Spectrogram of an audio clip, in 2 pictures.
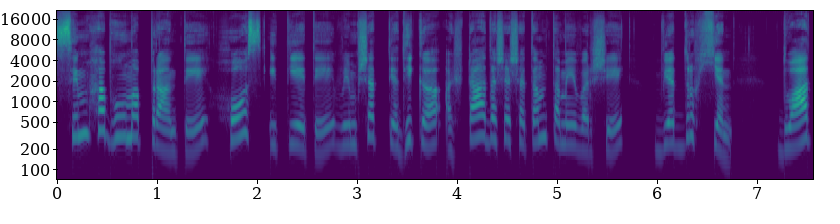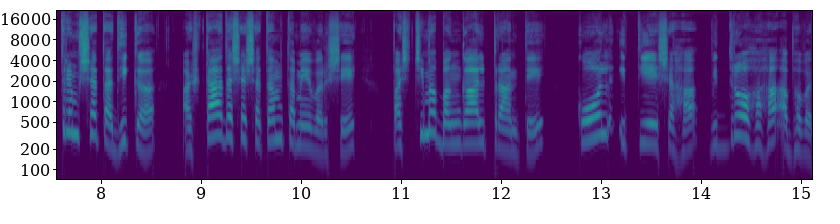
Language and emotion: Sanskrit, neutral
